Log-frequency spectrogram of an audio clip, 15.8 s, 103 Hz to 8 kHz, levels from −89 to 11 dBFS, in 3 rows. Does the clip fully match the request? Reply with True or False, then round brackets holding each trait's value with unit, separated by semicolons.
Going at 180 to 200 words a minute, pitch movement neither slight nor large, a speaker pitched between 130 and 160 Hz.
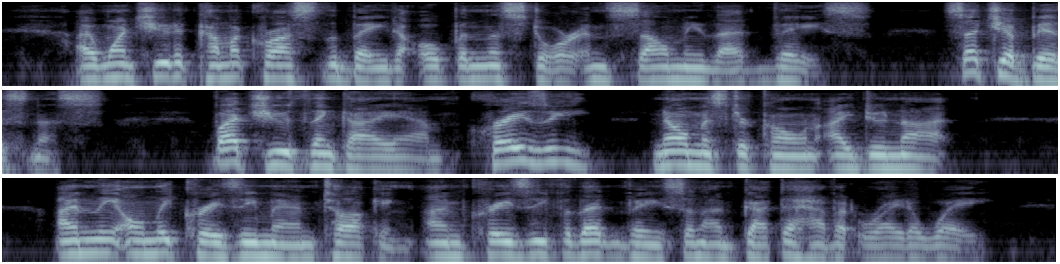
True (195 wpm; 3.5 semitones; 140 Hz)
